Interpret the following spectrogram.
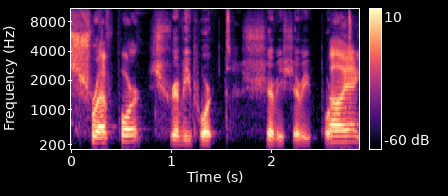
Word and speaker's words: Shreveport: It's pronounced Shreveport.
